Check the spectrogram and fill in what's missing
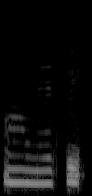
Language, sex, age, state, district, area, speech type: Manipuri, female, 30-45, Manipur, Tengnoupal, rural, conversation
